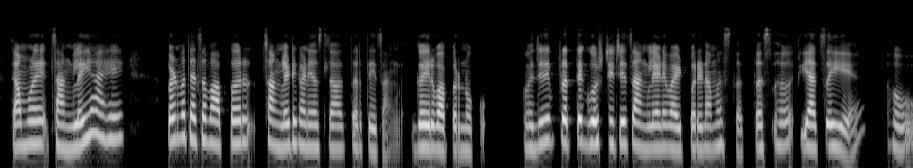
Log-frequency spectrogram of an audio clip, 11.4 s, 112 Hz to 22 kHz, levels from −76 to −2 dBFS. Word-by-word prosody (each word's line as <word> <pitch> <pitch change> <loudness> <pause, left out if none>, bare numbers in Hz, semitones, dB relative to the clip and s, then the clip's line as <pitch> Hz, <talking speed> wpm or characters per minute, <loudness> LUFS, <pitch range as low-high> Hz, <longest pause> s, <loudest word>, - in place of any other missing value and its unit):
त्यामुळे 245 +2 +2
चांगलंही 225 +5 +2
आहे. 290 -3 -1 0.6
पण 265 +1 +4
मग 300 - +2
त्याचा 275 -1 +3
वापर 245 +1 +2 0.2
चांगल्या 225 -3 +3
ठिकाणी 230 -2 -1
असला 215 0 -3
तर - - -3
ते 195 - -1
चांगलं, - - -15 0.2
गैरवापर 215 -2 +4
नको. 195 -1 -8 0.5
म्हणजे 220 +5 0
प्रत्येक 255 0 +4
गोष्टीचे 245 0 +2
चांगले 215 -3 +2
आणि 215 0 0
वाईट 205 -2 0
परिणाम 210 +1 -2
असतात 215 -5 -10 0.2
तसं 230 +2 -4 0.2
याच 215 -2 +2
ही 215 -5 +1
आहे. - - -10 0.4
हो. 210 -3 -4
225 Hz, 145 wpm, -22 LUFS, 210-245 Hz, 0.6 s, पण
